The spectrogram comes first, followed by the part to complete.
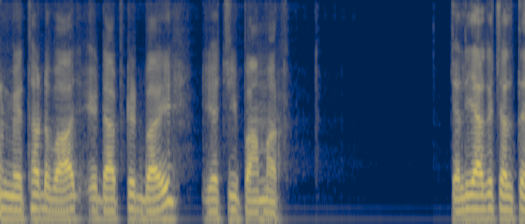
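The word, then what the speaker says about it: Palmer: देखिए अंग्रेजी में तो यहाँ पे यल साइलेंट हो जा रहा है, ठीक है ना, पामर।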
